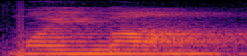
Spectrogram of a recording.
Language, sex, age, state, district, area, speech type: Goan Konkani, female, 45-60, Goa, Murmgao, rural, spontaneous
